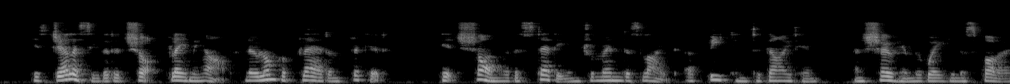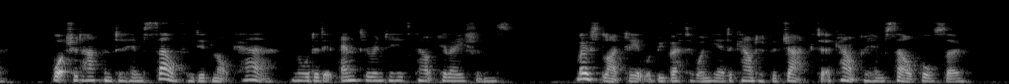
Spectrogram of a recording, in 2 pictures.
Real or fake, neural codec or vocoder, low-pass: real; none; 7.2 kHz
